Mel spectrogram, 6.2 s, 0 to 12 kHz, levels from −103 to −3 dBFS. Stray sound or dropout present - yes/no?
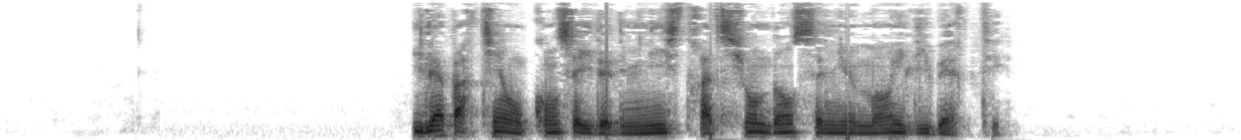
no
